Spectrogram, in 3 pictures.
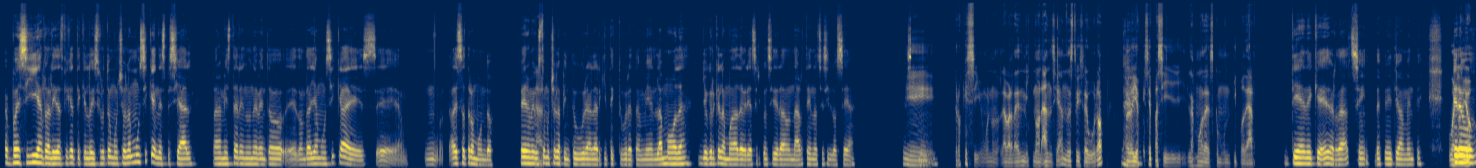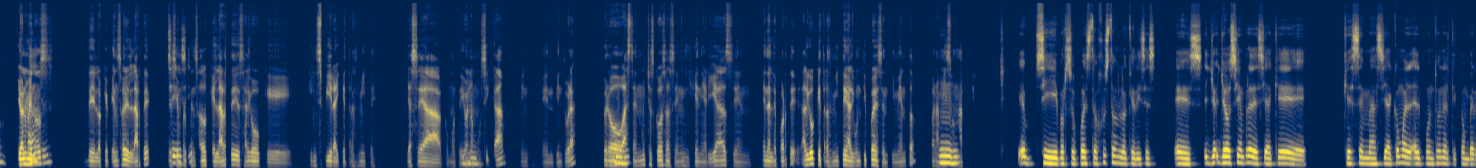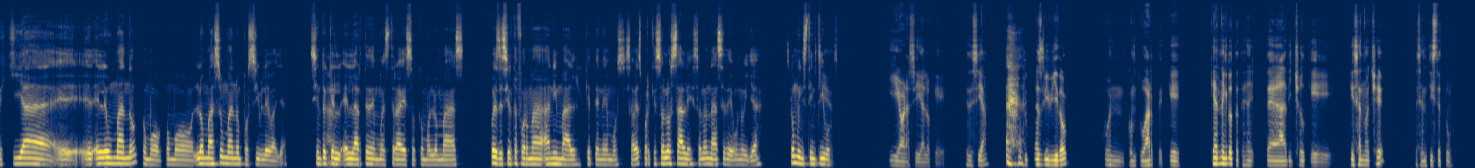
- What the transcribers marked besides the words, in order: chuckle; other background noise; chuckle
- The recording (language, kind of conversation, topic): Spanish, podcast, ¿Qué parte de tu trabajo te hace sentir más tú mismo?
